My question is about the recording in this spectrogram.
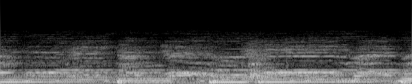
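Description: A group of voices singing together over held low notes, from a Māori stage performance played back through a television's speakers. The low notes break off briefly about a second in and again about two seconds in.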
